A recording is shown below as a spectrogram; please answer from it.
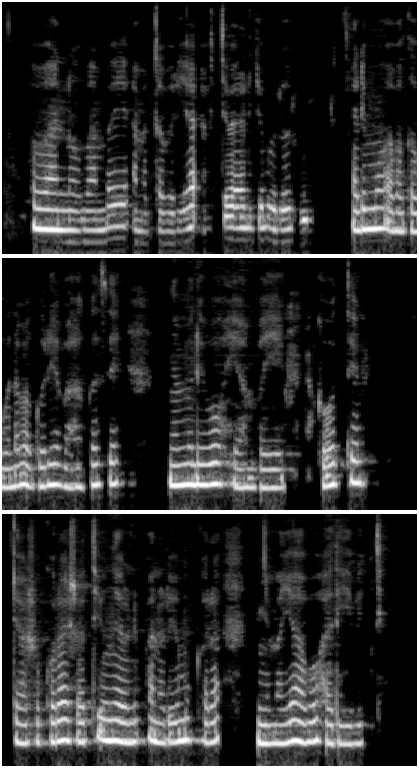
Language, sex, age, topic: Kinyarwanda, female, 18-24, health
